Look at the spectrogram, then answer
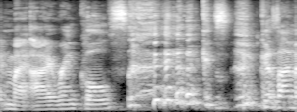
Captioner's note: laughs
